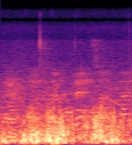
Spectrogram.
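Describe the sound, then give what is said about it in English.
Horse hooves of a passing horse-drawn carriage in an animated English Village scene clip-clop steadily at moderate volume, mixed with gusty wind noise on a breezy evening and a murmur of background voices. “Lots of little animation, carriage, horse coming by, people strolling through,”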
